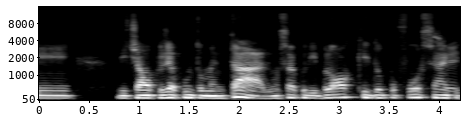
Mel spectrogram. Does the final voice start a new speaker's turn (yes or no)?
yes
